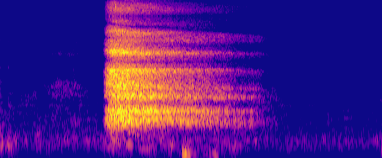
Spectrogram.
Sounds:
Sigh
